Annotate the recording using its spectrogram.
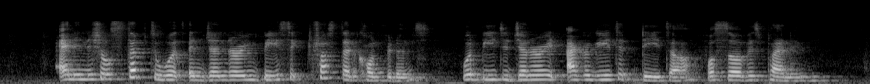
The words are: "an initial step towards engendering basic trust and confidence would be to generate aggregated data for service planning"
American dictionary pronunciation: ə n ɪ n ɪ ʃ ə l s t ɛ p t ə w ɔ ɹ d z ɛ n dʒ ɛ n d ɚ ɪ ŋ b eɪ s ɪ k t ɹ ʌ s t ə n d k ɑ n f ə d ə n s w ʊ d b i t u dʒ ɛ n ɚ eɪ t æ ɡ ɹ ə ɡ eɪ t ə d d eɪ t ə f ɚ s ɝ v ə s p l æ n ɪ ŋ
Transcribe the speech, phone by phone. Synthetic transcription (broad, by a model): ə n ɪ n ɪ ʃ ə l s t ɛ p t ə w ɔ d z ɛ n dʒ ɛ n d ɚ ɪ ŋ b eɪ s ɪ k t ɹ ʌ s t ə n k ɑ n f ə d ə n s w ʊ d b i t u dʒ ɛ n ɚ eɪ t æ ɡ ɹ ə ɡ eɪ t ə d d eɪ t ə f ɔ s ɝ v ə s p l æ n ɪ ŋ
